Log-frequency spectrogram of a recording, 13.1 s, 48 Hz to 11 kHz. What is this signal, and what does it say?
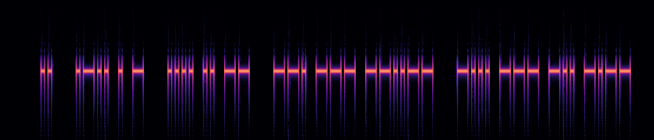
Morse code, heard as a keyed tone, about 17 wpm, 700 Hz. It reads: I LET HIM GO, BODY
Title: Sentences from Top 1000 Words - Review Part 2 - 17wpm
